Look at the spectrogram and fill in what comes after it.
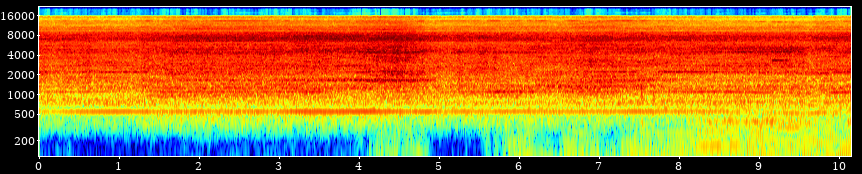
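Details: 801 angle grinder after bearing change, broken bearing replaced; steady high-pitched motor whine holding an even pitch, no grinding or rattle, runs smoothly and sounds healthy.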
